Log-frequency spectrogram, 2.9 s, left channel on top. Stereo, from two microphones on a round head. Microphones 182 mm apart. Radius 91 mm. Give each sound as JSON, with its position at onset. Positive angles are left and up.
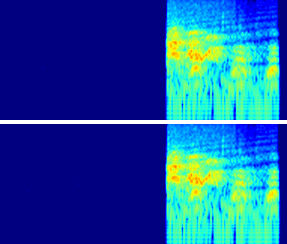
{"t": 1.7, "sound": "a dog barking", "side_deg": 10}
